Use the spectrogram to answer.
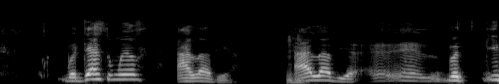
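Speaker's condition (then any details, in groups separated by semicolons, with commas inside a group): Cerebral palsy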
